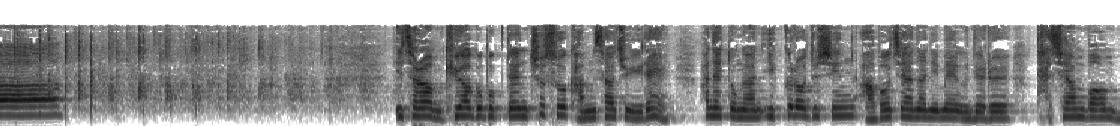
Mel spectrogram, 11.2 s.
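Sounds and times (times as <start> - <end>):
audience applause: 0.0 - 4.0
speech: 4.0 - 11.1.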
